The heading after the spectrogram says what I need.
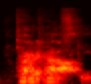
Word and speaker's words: Tartakovsky: And Cartoon Network was releasing, I can never pronounce this guy's name, but Tartakovsky. I think Tartakovsky. Tartakovsky.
